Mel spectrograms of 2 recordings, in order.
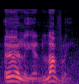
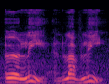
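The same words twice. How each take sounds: First: The final 'ly' sound is light and unstressed. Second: The final 'ly' sound is heavily stressed. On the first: The speaker calls it right. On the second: The speaker calls it wrong.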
